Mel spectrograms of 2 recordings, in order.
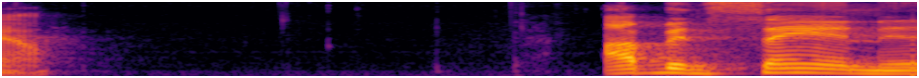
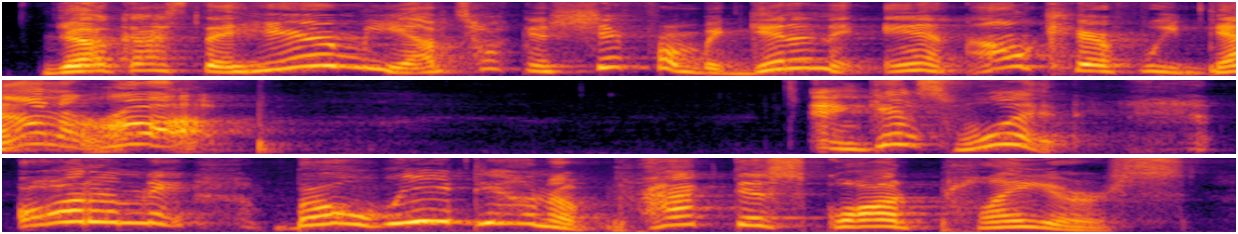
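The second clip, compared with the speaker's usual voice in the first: worked-up rant; 10 semitones higher, 3 dB louder than usual. Real, not acted. Ranting at rival fans about underdogs.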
